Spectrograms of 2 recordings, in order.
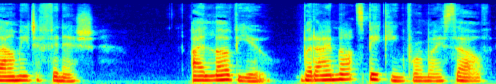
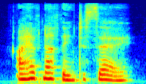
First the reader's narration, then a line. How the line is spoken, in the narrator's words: she added in a sprightly tone, scarcely hiding a smile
